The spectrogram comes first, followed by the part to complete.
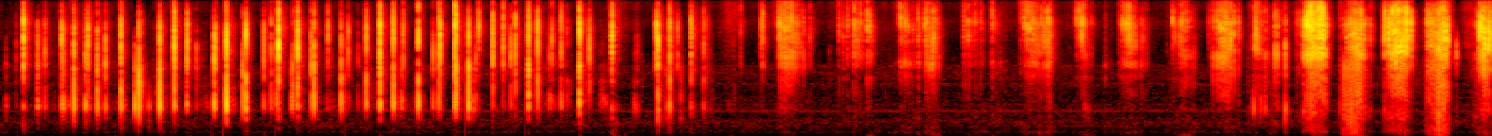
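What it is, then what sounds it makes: Plastic bubble-gum tape container tapped and scratched with nails. Long nails tap and scratch a small, round, hollow red plastic Hubba Bubba tape container. For the first half, rapid, sharp, bright clicking taps come in an uneven rhythm. After that, longer raspy scratching strokes take over, growing louder and more hissy toward the end.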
